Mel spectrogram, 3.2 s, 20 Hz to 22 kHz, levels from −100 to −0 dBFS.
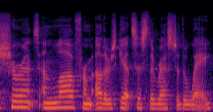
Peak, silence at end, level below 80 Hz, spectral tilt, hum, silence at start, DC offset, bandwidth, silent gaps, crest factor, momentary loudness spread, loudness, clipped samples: -22 dBFS; 0 s; -78 dBFS; -4.5 dB/octave; none; 0 s; under 0.1%; 14 kHz; none; 16 dB; 4 LU; -39 LUFS; under 0.1%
